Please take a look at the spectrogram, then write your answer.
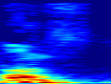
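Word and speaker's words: अंस: देखिए, इस अंश में ये जो सा है इसको दंती सा बोलते हैं। इसका जब उच्चारण करते हैं अंश, तो दांत एक दूसरे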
